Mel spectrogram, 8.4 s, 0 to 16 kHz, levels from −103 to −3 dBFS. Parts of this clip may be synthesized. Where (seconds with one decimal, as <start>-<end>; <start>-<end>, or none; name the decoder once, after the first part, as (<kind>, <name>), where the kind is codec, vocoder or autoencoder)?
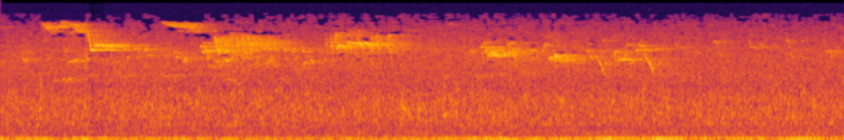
0.0-1.3 (vocoder, Vocos); 5.0-6.2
